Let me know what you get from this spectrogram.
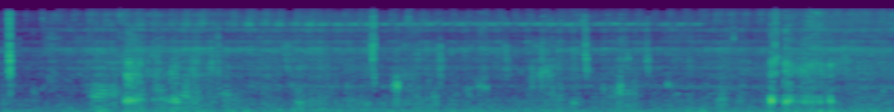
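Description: Faint mouth sounds of someone chewing a mouthful of papaya salad: scattered wet clicks and lip smacks, with a sharp one right at the start.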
